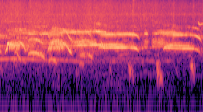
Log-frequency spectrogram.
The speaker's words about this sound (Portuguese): Um belo dia, o bando de macacos estava comendo Inajá e se divertindo, fazendo uma bela algazarra.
